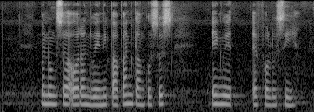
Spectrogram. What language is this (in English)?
Javanese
